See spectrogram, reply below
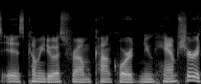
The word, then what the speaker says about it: Concord: I would be remiss if I didn't say uh, it is pronounced Concord, New Hampshire.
